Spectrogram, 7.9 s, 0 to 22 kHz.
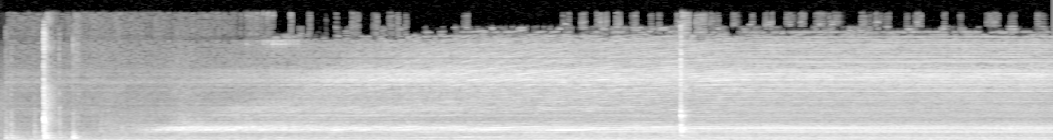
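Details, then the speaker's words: Drive spinning up in a rebuilt 1998 Pentium Pro and Voodoo 2 gaming PC with SCSI: a couple of clicks, then a faint whir rising to a steady high hum; normal spin-up. "do you hear that that my friends is what an enthusiast system from the 90s sounded like it was fully loaded so this thing's pretty loud"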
